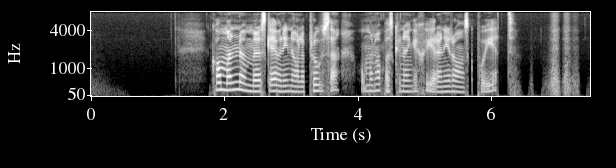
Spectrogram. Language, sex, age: Swedish, female, 25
